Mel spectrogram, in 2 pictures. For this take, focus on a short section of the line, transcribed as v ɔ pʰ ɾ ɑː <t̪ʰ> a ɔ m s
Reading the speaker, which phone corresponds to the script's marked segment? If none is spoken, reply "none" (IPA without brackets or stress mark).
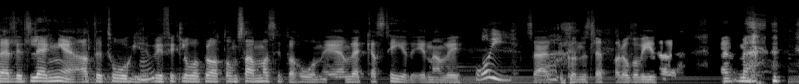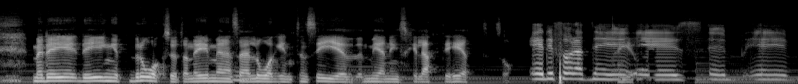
t̪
